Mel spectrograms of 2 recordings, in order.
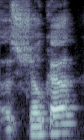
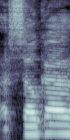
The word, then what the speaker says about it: Ashoka: Empire in India was Ashoka or ahsoka and they'll pronounce it either way and he's known for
